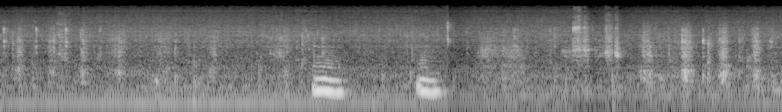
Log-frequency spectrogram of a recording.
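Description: Close-miked crunching and chewing of Takis and Flamin' Hot Cheetos, many short crackly crunches, with two brief hummed "mm" sounds about four and five seconds in.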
